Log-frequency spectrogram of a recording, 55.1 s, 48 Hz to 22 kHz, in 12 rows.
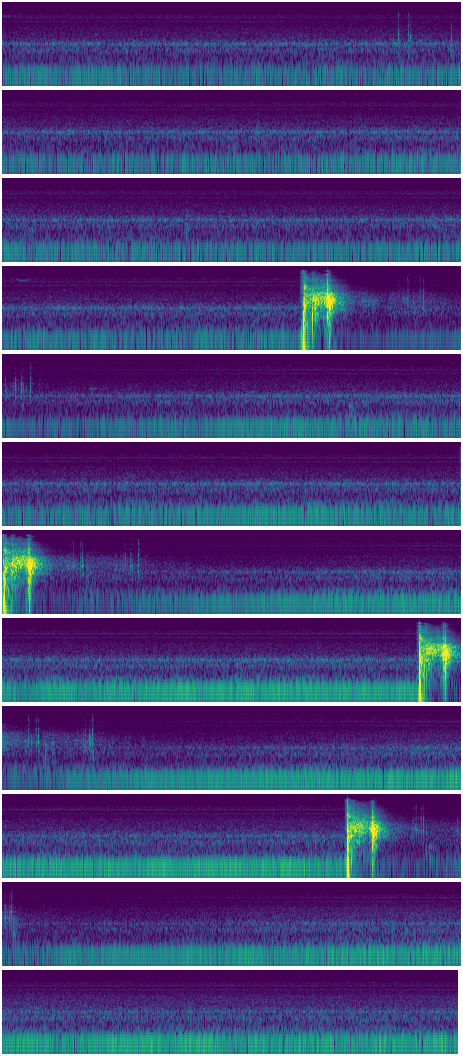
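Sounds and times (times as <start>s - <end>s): faint clicks: 3.9s - 4.6s, 28.2s - 29.0s
rifle shot with echo: 16.8s - 18.1s, 27.5s - 28.9s, 36.3s - 37.7s, 44.7s - 46.0s.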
